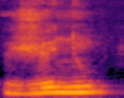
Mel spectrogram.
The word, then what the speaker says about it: genou: Donc vous voyez que dans ce mot genou, ici dans la première syllabe, le G fait le son J et pas G.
